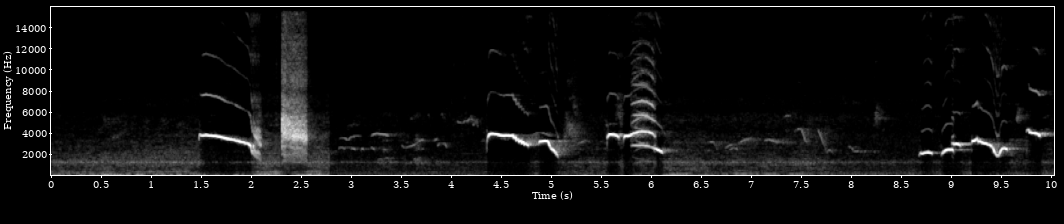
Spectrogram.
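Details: Oriental magpie-robin (kacer) song used as a lure to prompt other kacer to sing: bursts of varied, sharp whistled notes, rising and falling slurs in quick phrases. A steady low hum runs underneath, with one noisy burst early on.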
